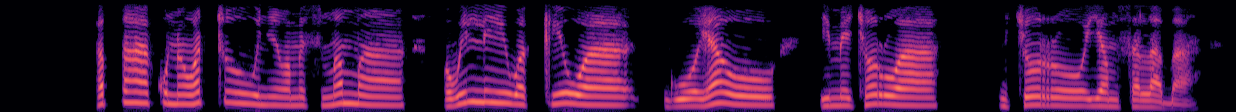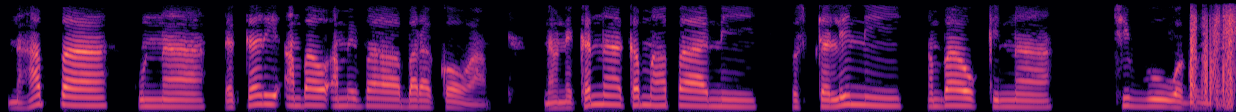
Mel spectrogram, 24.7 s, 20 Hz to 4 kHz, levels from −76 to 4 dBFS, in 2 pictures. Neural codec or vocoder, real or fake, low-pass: none; real; 3.6 kHz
